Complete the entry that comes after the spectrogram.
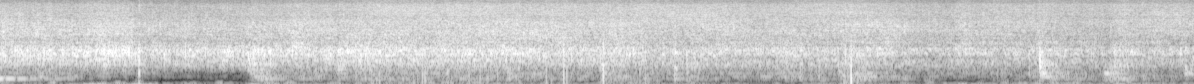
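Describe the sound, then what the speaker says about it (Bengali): Pointed gourd (potol) frying in leftover fish oil in a pan, with a continuous close sizzle and hiss broken by occasional stirring scrapes, and no one talking. "পটলকে মাছের তেলের মধ্যে দিয়ে দিচ্ছি"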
